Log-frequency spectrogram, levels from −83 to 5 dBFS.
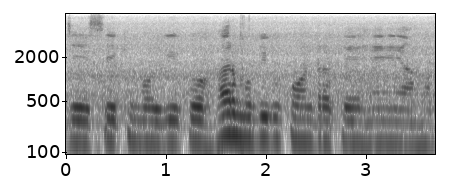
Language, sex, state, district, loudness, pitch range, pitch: Hindi, male, Madhya Pradesh, Dhar, -20 LUFS, 130-145 Hz, 135 Hz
